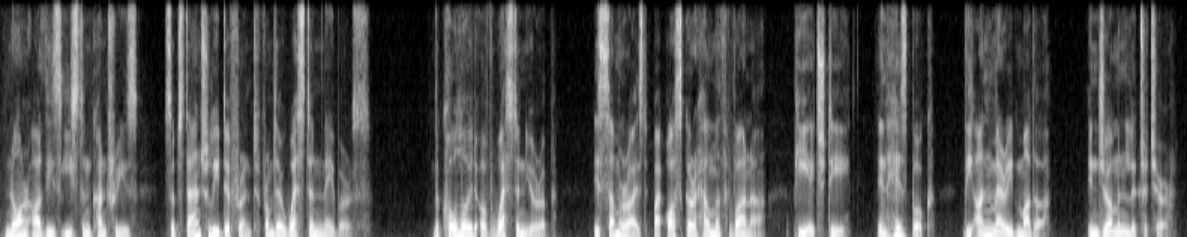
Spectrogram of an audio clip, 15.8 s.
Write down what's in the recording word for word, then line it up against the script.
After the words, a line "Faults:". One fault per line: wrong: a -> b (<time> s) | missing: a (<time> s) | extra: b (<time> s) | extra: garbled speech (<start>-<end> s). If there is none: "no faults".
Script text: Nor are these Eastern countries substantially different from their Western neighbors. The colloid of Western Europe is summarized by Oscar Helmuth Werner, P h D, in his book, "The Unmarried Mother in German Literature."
Nor are these Eastern countries substantially different from their Western neighbors. The colloid of Western Europe is summarized by Oscar Helmuth Werner, P h D, in his book, "The Unmarried Mother in German Literature."
Faults:
no faults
